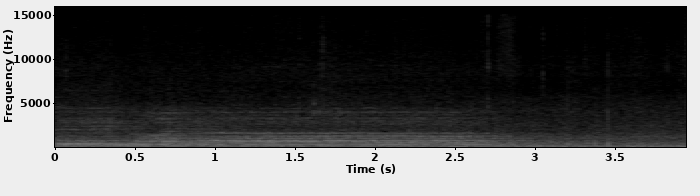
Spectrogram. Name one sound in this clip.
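A mixed choir sings a sustained chord in a large echoing hall.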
